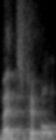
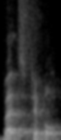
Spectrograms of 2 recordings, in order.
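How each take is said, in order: Both takes have the same delivery.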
